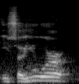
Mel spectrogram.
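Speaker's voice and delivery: usual speaking voice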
